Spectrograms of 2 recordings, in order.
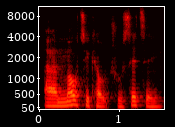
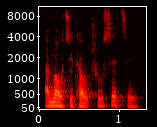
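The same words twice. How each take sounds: The two takes are said the same way.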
